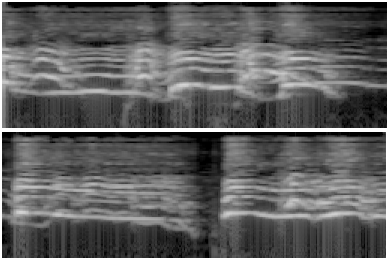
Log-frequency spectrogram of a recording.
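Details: Short stretch of Alaskan Malamute howls, wavering tones with yelping upward flicks and overlapping voices, one brief pause, then the howling starts again.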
